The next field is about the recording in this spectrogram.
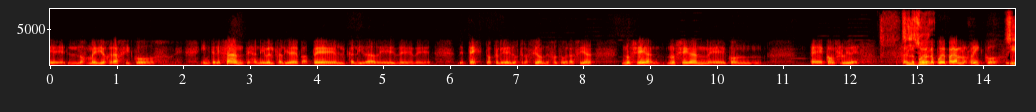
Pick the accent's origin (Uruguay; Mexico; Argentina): Argentina; moved away as an adult; A las 30, o sea, justamente hace 10 años, me fui de Argentina para siempre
